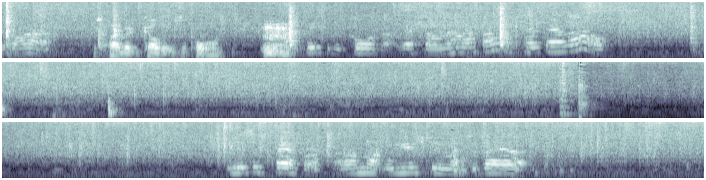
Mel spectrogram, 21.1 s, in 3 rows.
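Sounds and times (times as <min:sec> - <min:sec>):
food sizzling in a skillet: 0:00.0 - 0:21.0.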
